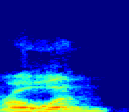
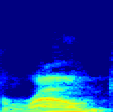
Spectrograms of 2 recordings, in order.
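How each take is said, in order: First: It is said the usual way for the name. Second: It is said the Eastern Kentucky local way. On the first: It names the person. "It's spelled like your name" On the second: It names the local county. "That's Eastern Kentucky, uh, sounding there"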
